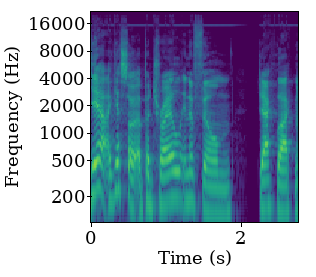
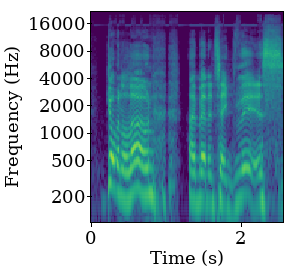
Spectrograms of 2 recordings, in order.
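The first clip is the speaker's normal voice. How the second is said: drawn-out, anime-style voice; 4 semitones higher than usual. Quoting a predicted movie line seen in social media videos: anime TikTok voice. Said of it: "Did you do the anime TikTok voice just then?".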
